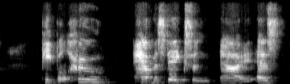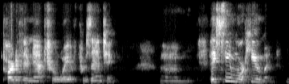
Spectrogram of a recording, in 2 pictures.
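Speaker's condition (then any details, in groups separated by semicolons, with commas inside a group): No condition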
